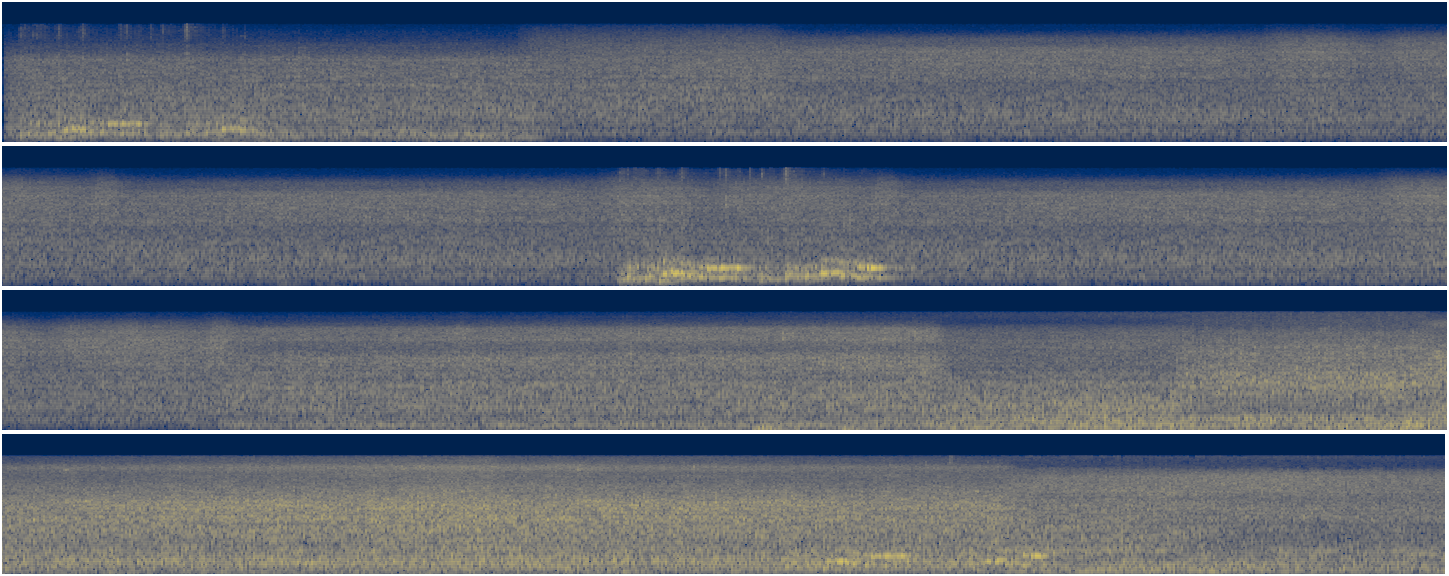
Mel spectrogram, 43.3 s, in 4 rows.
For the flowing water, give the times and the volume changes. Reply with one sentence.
You can hear the flowing water from 0.0 to 43.2 s, getting louder.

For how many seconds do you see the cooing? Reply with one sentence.
The cooing can be heard for 6 seconds in total.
